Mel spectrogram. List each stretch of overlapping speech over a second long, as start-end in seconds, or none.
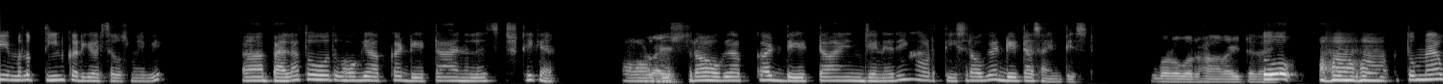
none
